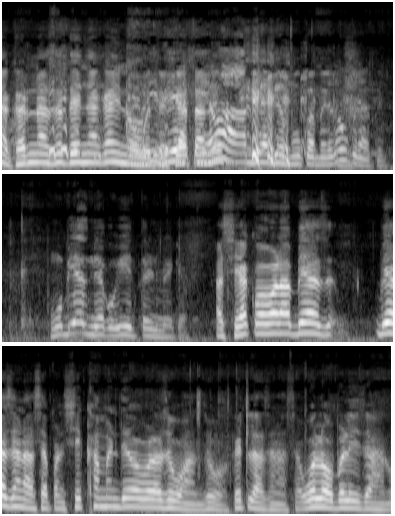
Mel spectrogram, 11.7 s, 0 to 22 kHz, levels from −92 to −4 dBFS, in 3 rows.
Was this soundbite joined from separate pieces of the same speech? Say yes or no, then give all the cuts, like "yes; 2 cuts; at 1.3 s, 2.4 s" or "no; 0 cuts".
no; 0 cuts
